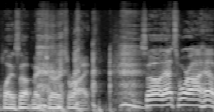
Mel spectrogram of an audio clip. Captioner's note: laughing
